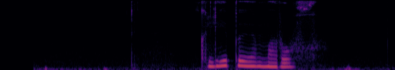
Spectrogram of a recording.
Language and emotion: Russian, sad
